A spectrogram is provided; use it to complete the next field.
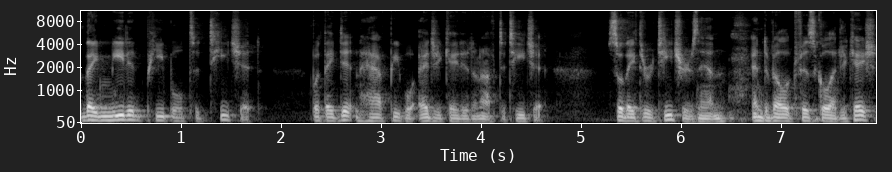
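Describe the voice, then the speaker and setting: Over a quiet background, a man talks at a fairly quick pace in an unremarkable speaking voice, fairly low in pitch with ordinary pitch variation. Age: 30s. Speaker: personal trainer and gym owner. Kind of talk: casual interview.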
